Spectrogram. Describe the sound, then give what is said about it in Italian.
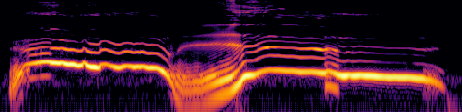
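A fox lets out a loud, drawn-out howl, its pitch sagging into a rough, growling dip midway before rising again and trailing off, with no other sounds around it. “Arrivò la sera e con il buio arrivò davvero la volpe.”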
